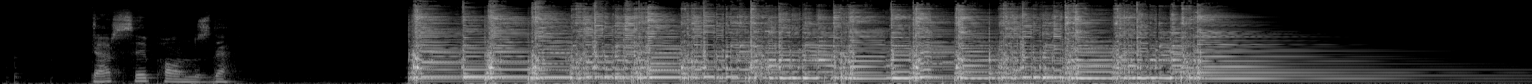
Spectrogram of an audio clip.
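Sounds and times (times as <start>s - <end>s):
tanbur practice: 4.1s - 15.3s.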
